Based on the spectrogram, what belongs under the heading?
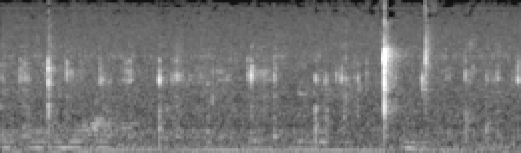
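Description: Close-miked chewing of a bite of hand-breaded fried chicken sandwich: scattered small wet mouth clicks, with one sharper click a little under four seconds in.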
